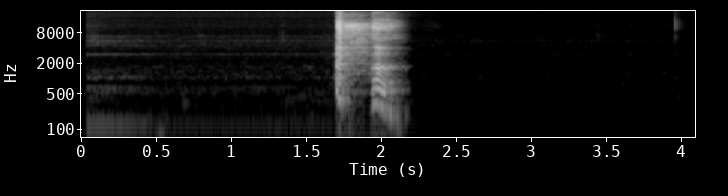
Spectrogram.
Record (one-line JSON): {"cough_length": "4.1 s", "cough_amplitude": 32768, "cough_signal_mean_std_ratio": 0.23, "survey_phase": "beta (2021-08-13 to 2022-03-07)", "age": "65+", "gender": "Female", "wearing_mask": "No", "symptom_none": true, "smoker_status": "Ex-smoker", "respiratory_condition_asthma": false, "respiratory_condition_other": false, "recruitment_source": "REACT", "submission_delay": "2 days", "covid_test_result": "Negative", "covid_test_method": "RT-qPCR", "influenza_a_test_result": "Unknown/Void", "influenza_b_test_result": "Unknown/Void"}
